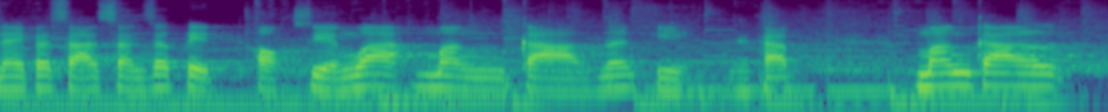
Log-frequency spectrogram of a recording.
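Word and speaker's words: मङ्गल: อังคาร ที่ ใน ภาษา สันสกฤต ออก เสียง ว่า มังกา นั่น เอง นะ ครับ มังกา เทพ หรือ มงคล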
